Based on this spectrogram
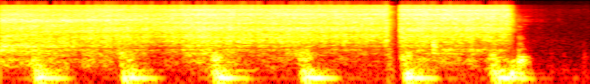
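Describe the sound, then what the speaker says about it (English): A WPM Primus espresso machine's steam wand hisses steadily and loudly while its vibratory pump pulses in a regular low throb about every two thirds of a second, then the steam cuts off abruptly into silence. "Oh, that's a vibratory pump."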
